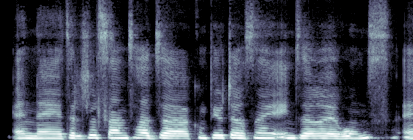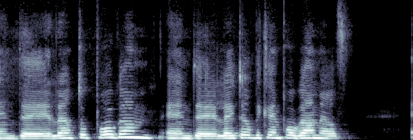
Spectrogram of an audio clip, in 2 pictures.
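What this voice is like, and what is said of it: Strong non-native English accent. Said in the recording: “my accent is so terrible”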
